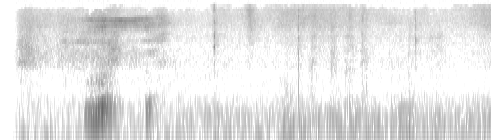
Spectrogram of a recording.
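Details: A Pomeranian dog lets out one very loud sneeze about a second in, a short, sharp, low burst. A softer snort follows, then quiet indoor room hum.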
